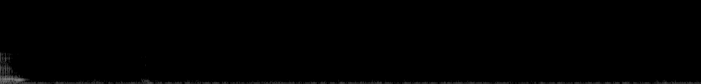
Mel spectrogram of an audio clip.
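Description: A crochet hook clicks softly against yarn.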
